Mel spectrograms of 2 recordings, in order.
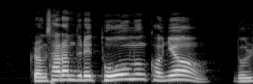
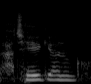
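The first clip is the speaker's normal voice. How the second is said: muttered aside; 20 dB quieter than usual. Real, not acted. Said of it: "다 제 얘기하는 겁니다".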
